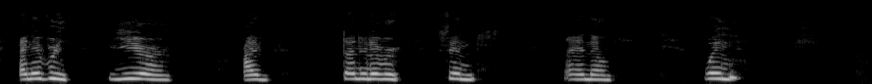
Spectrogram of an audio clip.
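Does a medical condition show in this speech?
Yes: cerebral palsy.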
